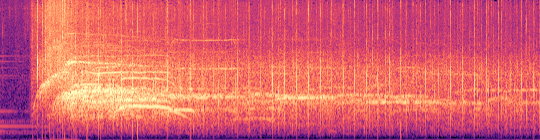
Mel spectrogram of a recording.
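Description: A school-hall audience breaking into applause about half a second in, just as the last acoustic guitar chord dies away, with whoops and cheers over the clapping at the start; the applause then carries on steadily as the clapping thins.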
